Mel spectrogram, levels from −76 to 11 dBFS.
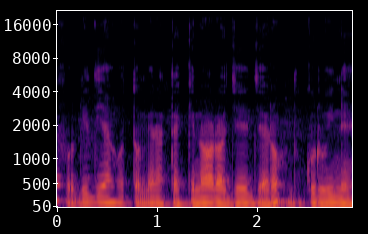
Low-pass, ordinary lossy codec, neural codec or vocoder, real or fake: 19.8 kHz; none; none; real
